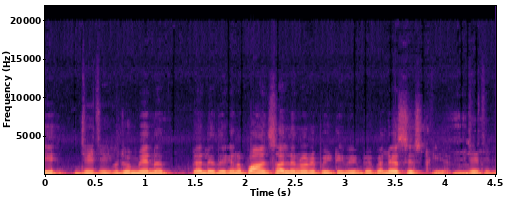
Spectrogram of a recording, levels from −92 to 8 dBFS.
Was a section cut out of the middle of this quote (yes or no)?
no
